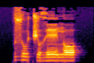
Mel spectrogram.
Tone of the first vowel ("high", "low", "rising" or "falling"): high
